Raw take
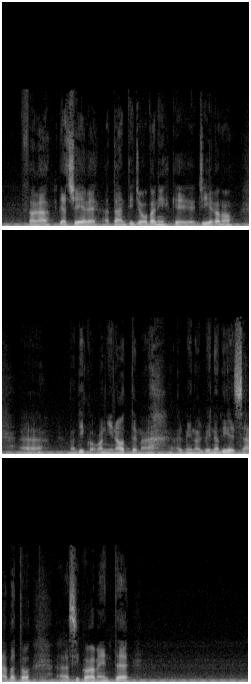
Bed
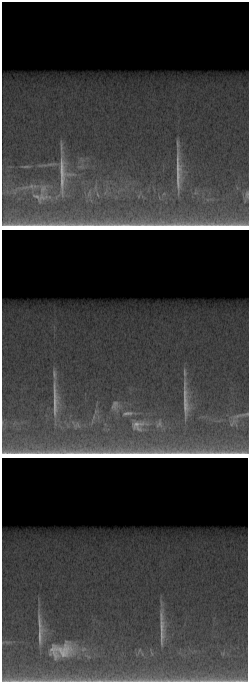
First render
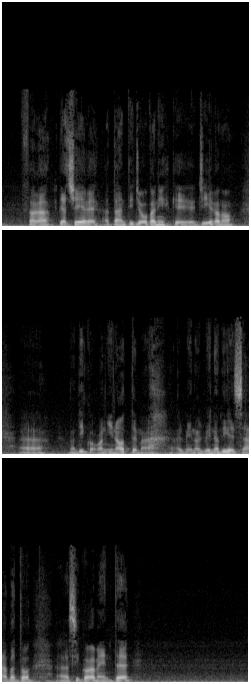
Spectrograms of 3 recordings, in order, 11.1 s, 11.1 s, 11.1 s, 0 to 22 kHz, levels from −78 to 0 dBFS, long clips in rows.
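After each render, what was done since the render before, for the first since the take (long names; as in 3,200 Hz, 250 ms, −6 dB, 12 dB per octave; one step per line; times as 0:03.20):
mains-hum notches 60/120/180/240/300 Hz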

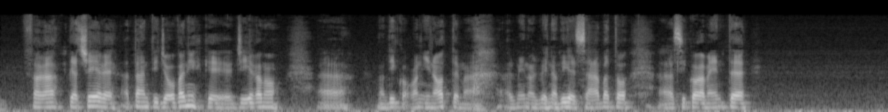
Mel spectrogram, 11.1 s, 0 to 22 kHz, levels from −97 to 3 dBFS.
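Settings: noise reduction from a noise print 6 dB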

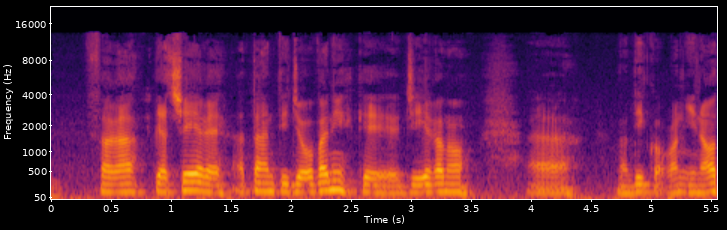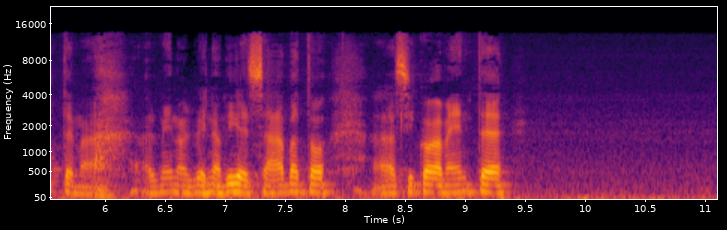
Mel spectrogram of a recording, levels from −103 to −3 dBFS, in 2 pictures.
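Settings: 0:06.54–0:07.13: high-frequency loss of the air 57 metres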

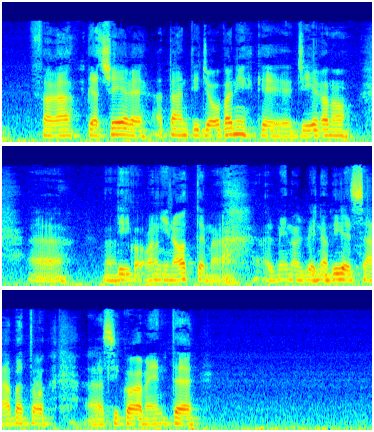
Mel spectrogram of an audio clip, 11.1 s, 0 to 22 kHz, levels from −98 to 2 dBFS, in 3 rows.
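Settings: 0:01.14–0:02.37: high-shelf EQ 6,000 Hz −10 dB
0:04.73–0:05.32: double-tracking delay 49 ms −5.5 dB
0:07.69–0:08.26: saturating transformer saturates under 470 Hz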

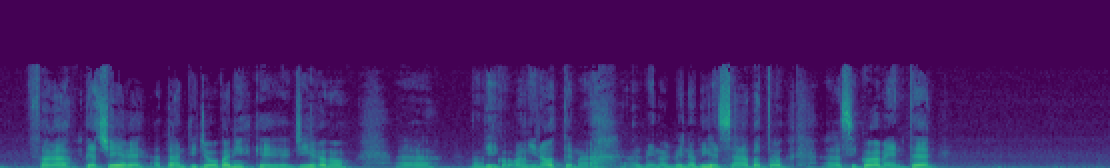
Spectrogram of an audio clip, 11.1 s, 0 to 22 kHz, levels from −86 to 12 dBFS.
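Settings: no processing that can be heard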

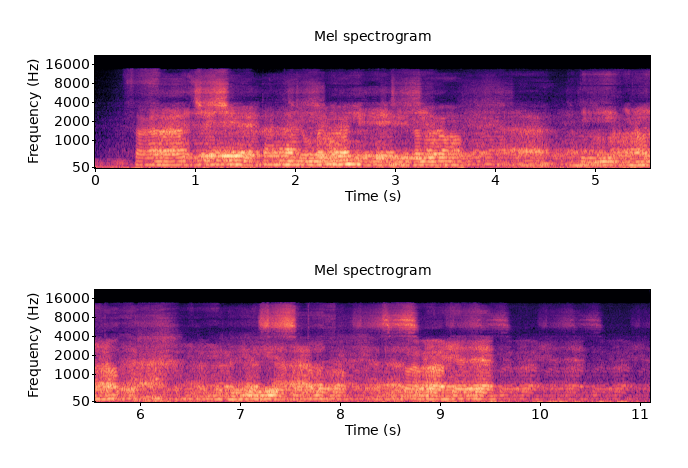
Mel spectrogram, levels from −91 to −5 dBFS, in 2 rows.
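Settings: delay that swaps between a low-pass and a high-pass 464 ms, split 1,200 Hz, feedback 76%, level −12.5 dB
reverb whose tail is shaped and stops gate 280 ms rising, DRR −8 dB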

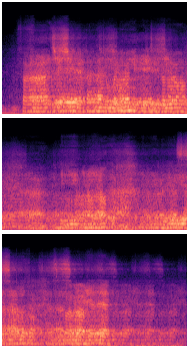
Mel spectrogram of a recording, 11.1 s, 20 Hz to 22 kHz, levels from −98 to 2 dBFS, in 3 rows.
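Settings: high-frequency loss of the air 140 metres
repeating echo 130 ms, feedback 58%, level −17.5 dB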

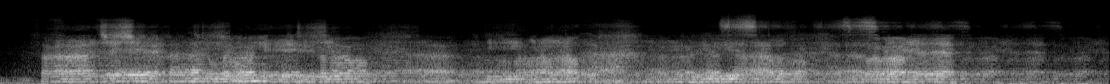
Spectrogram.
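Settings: level −1 dB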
